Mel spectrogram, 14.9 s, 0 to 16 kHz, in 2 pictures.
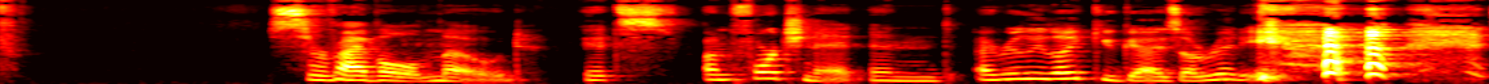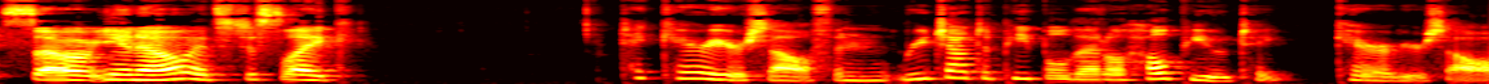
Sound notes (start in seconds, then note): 6.2 laughter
